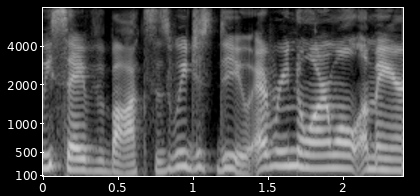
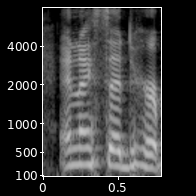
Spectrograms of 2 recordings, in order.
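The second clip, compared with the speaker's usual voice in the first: normal talking voice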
